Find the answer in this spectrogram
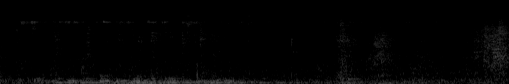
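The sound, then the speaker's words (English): Mickey, the speaker's pet dog, moves about wanting something, its paws tapping and shuffling over a low rumble, with a thin, high-pitched whine running through much of the moment. No one speaks. “Yeah, Mickey, my dog wants something.”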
